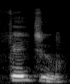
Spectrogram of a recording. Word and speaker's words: fatal: Now in number 18, we have a word that has two different ways of pronouncing ah. So this word shouldn't be fatal, they are not of the same pronunciation. So the correct way should be feitu, feitu. The two A's are not pronounced the same way. Emphasis should be laid on the long A sound, feitu, feitu.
